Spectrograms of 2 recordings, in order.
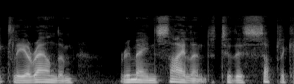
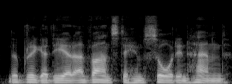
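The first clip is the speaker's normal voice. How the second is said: plain reading voice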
